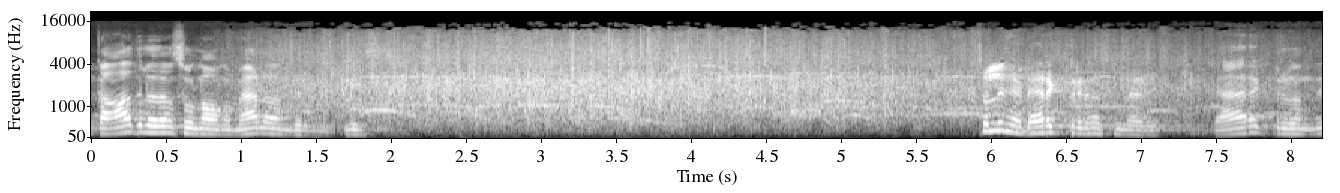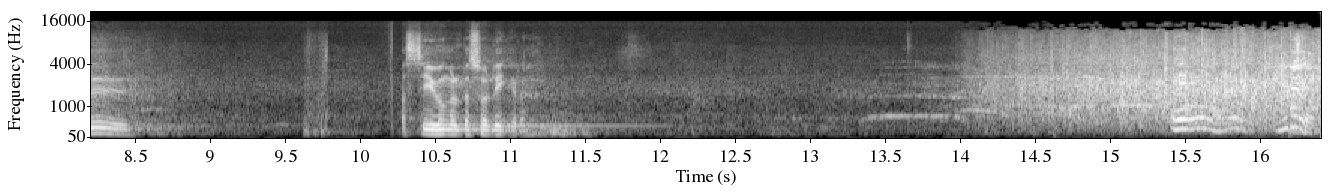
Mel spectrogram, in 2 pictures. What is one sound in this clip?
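An audience cheers and applauds.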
